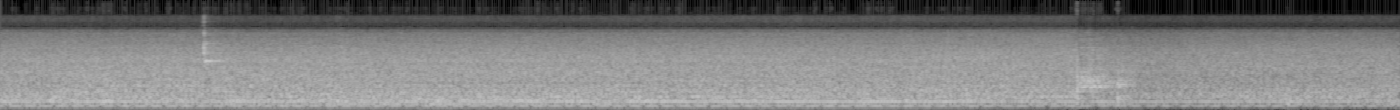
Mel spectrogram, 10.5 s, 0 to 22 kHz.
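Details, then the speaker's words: Repaired Modine gas shop unit heater, thermostat at 90, blowing warm air: steady even blower rush with smooth burner hum, no rattles or surging; normal running. "Nice and toasty up there. So, I think we're good. I'm gonna let this run and cycle a tiny bit more again."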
